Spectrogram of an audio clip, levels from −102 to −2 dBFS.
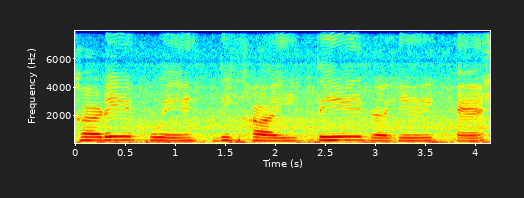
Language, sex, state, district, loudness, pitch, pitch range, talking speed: Hindi, female, Madhya Pradesh, Dhar, -14 LUFS, 210 Hz, 200-230 Hz, 85 wpm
